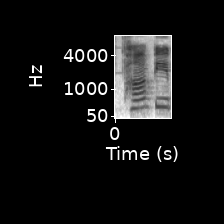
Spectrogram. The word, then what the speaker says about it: Pompey: Pompey Blount, Pompey rhymes with Stompy, Pompey Blount became a teenager successfully, enrolled to have 10 baby tries, so very much overachieving.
